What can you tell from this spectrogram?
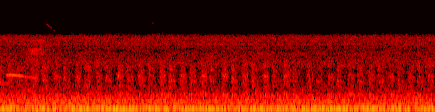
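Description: Mother German Shepherd panting quickly and evenly over a steady low hum, with one faint short squeak at the very start.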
